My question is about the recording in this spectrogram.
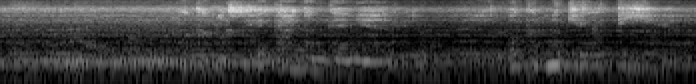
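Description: Audio from a television drama playing on a small TV: a voice speaking over a soft music score.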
